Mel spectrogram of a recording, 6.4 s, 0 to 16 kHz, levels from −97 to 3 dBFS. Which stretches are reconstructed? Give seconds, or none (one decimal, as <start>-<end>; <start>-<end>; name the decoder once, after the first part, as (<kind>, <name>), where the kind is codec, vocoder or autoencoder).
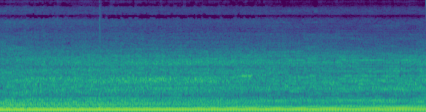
0.0-0.4 (codec, SNAC); 1.1-1.5; 4.0-6.4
